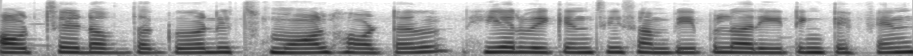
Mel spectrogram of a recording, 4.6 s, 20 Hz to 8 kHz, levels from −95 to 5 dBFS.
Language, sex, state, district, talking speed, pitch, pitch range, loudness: English, female, Punjab, Kapurthala, 210 wpm, 235 Hz, 225-245 Hz, -17 LUFS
